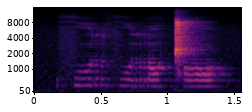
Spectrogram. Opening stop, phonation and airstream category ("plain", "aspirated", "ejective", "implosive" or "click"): click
